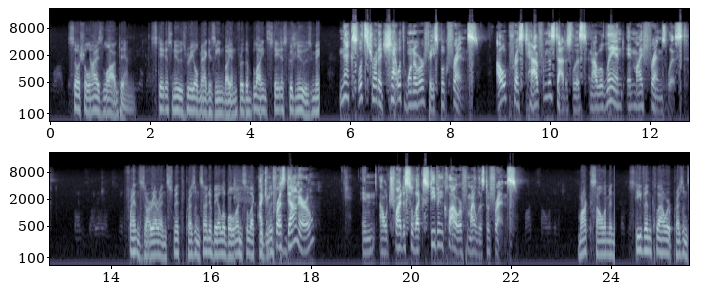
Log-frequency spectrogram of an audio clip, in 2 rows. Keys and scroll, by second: 11.4 Tab, 21.0 Down.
